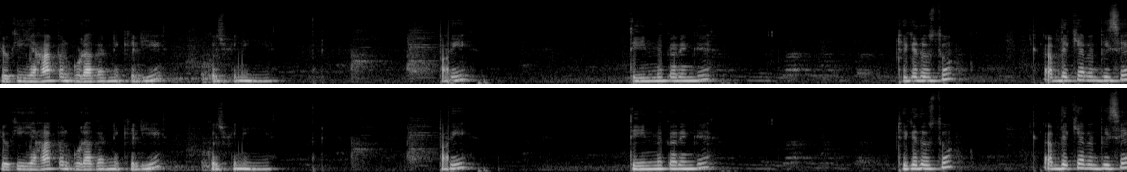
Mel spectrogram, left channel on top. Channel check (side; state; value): both; normal; correlation 0.39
